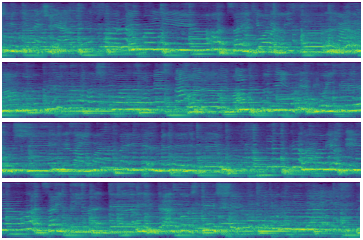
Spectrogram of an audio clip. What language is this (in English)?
Romanian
